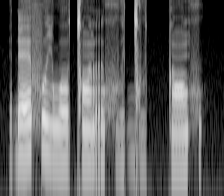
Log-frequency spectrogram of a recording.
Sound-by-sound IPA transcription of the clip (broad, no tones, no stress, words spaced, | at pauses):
ɗɛfʊi̯ woǀɔ̃rʌxʷ ɛ̤ɡ͡ǀṳ tːɔ̃xʷ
